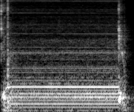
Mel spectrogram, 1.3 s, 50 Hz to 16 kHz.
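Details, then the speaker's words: 2009 Polaris Sportsman 800, sat about six months, came in not running with no fuel and the pump not kicking on; with the system totally dry: steady electric hum for just over a second, then a clean cutoff; fuel pump priming normally. "did you hear that that's the sound we want going to take a minute yeah the pump's working it's going to take a minute to get primed the system's totally dry"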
